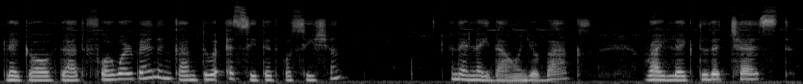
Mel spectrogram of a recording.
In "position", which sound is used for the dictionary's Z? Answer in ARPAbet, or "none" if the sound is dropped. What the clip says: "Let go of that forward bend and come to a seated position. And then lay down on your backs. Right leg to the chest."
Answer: S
